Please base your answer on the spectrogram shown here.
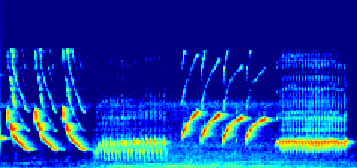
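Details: Canary song for teaching young canaries. Three downward-sweeping notes lead into a steady buzzy trill, then four rising-falling whistled slurs and a final rich rolling trill.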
